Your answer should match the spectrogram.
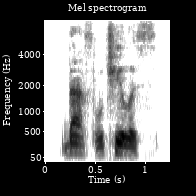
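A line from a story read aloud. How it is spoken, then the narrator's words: Curt. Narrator (Russian): отрывисто сказал Кэнси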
